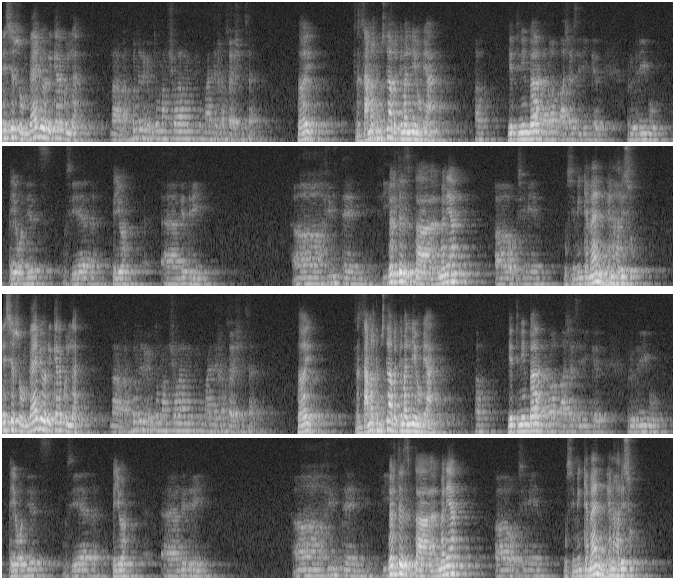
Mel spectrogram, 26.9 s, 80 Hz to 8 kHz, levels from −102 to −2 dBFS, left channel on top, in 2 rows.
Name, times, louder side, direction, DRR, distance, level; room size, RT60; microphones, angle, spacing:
voice 1, 0.0-1.6 5.9-6.2 7.1-8.7 10.1-10.8 13.6-13.9 15.6-15.9 21.1-22.5 24.7-26.0, right 1 dB, 25° right, 6 dB, 0.4 m, -21 dB
voice 2, 2.1-5.1 7.1-7.6 9.5-9.7 10.5-13.1 13.6-14.1 14.6-15.3 16.6-17.5 19.2-22.0 23.3-24.3, equal, 80° left, -2 dB, 2.0 m, -35 dB
6.7 x 3.6 x 4.7 m, 1.3 s
head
